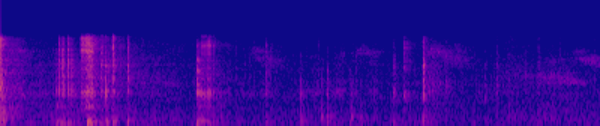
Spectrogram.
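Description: Faint, scattered rustles and light clicks of hands handling a beaded polypropylene-cord bracelet and cord on a clipboard.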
